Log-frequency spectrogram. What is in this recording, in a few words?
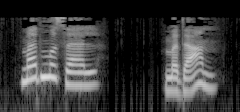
Miss in french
